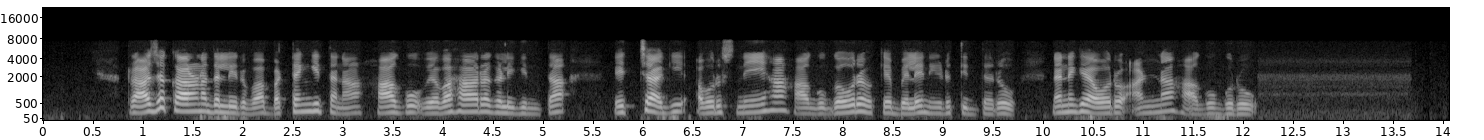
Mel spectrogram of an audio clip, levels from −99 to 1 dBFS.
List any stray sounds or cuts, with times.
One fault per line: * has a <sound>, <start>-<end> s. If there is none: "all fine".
all fine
